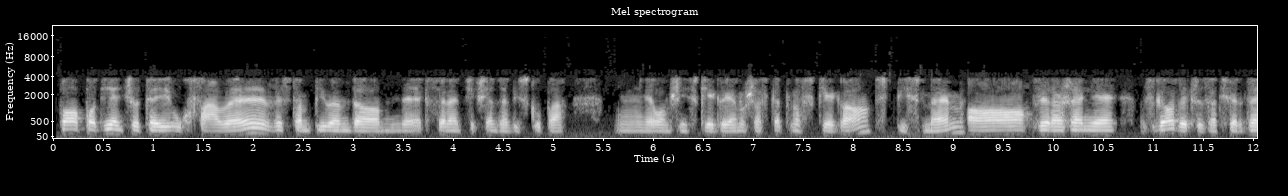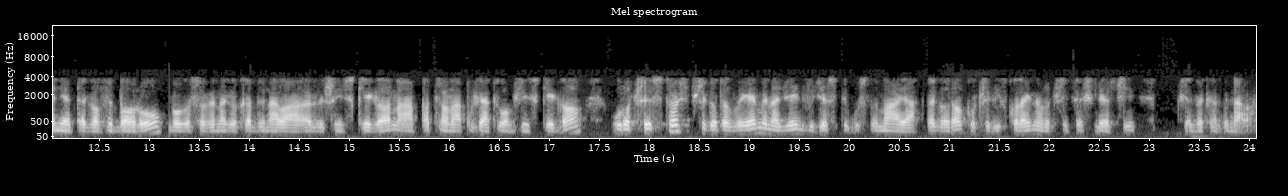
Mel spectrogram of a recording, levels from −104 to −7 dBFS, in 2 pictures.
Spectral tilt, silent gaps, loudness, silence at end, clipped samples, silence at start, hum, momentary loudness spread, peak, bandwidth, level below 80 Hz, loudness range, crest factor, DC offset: -3 dB/octave; none; -24 LUFS; 0 s; under 0.1%; 0.05 s; none; 10 LU; -6 dBFS; 4.3 kHz; -70 dBFS; 5 LU; 18 dB; under 0.1%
